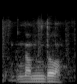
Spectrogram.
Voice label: "nam don", house parts Koro

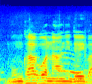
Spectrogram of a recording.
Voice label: tomorrow you will see me, Chug

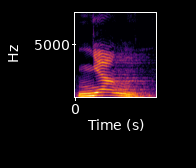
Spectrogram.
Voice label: Chanka, quechua; camino

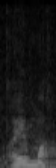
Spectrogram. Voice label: "brother in law", Mokilese

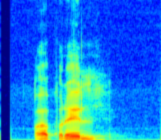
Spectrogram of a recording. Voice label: uspanteko; estar borracho

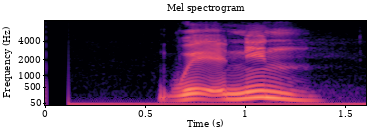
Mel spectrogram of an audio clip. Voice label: "enough", Chalchiteko

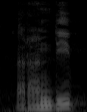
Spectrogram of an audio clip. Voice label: "randip", Biak

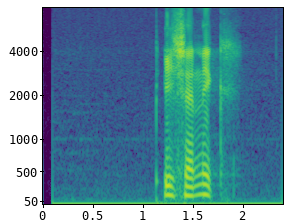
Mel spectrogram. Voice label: "sing", kaqchikel

